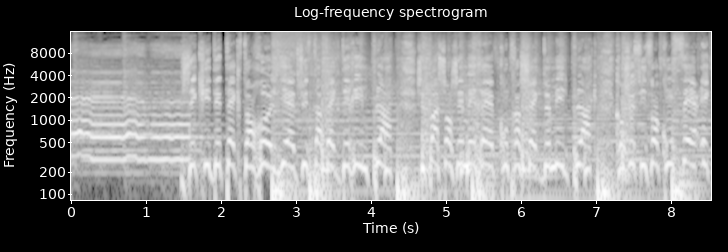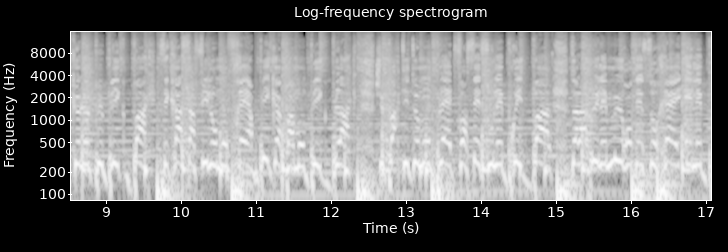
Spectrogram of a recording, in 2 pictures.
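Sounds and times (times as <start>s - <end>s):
rapping over a beat: 0.0s - 17.0s.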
